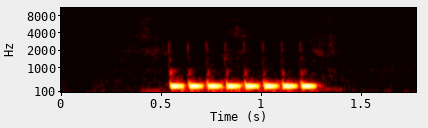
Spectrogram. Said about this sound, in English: Yeah, I hung up on him.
